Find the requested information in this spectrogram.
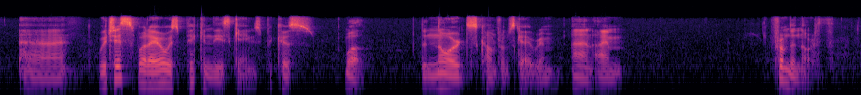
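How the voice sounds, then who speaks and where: A man talks at a fairly slow pace with a Swedish accent. His pitch is medium. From Sweden. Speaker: video game streamer. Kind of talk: let's play commentary. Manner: casual, thinking aloud.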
